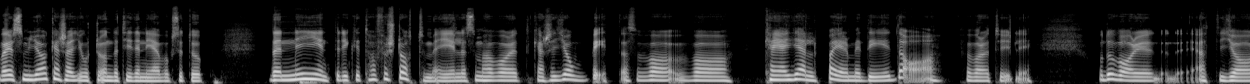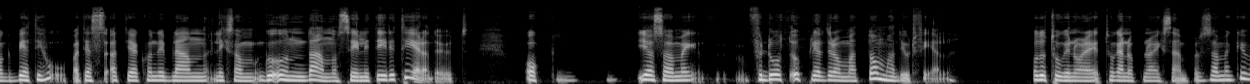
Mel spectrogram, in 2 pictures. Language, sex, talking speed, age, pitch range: Swedish, female, 220 wpm, 30-49, 170-210 Hz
